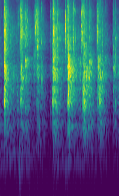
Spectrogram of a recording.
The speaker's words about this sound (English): Amen? Amen. Amen. Come on, y'all give the Lord a hand clap of praise this morning.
